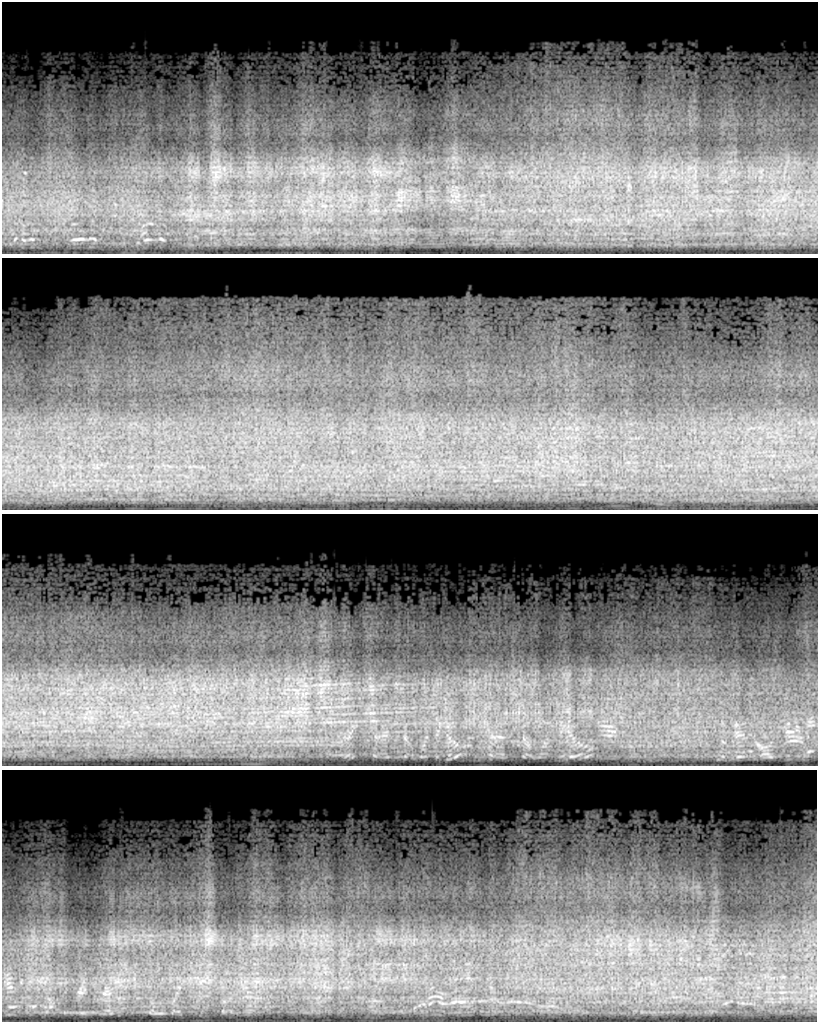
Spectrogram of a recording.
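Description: Several racing go-kart engines running hard on track, their whine rising and falling in pitch again and again as the karts accelerate, lift off for corners and pass by.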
